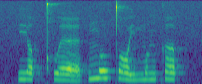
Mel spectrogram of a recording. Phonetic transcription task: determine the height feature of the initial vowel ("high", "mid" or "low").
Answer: low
